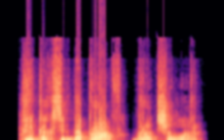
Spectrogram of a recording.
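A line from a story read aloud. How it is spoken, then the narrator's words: Loud. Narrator (Russian): громко произнес он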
